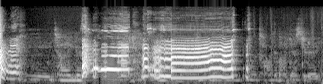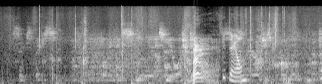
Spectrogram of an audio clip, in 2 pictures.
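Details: A house dog "talking" to its owner: short yips leading into a long, wavering, howl-like vocal lasting about two seconds, dropping at the end, followed by quiet rustling and a human voice.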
